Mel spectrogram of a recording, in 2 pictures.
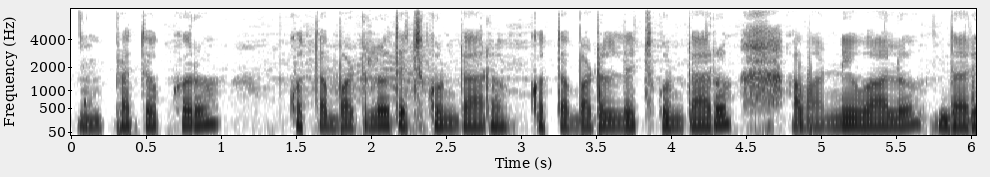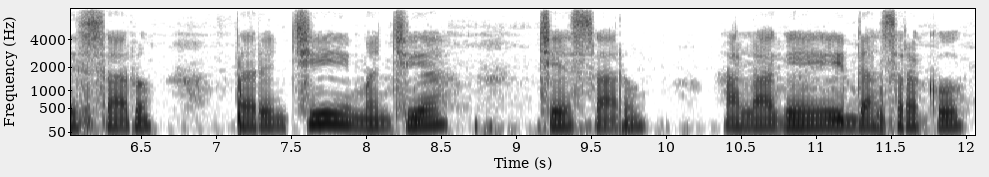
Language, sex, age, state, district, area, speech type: Telugu, male, 18-30, Telangana, Hyderabad, urban, spontaneous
